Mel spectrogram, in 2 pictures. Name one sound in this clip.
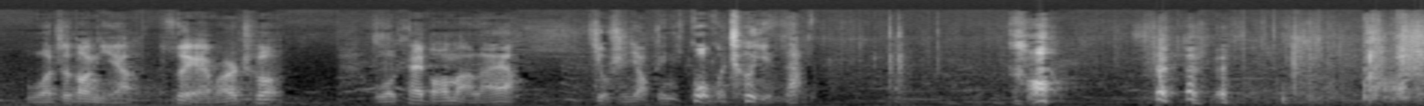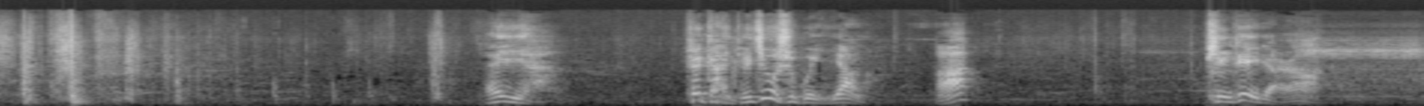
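A middle-aged man talks calmly and cheerfully nearby.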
